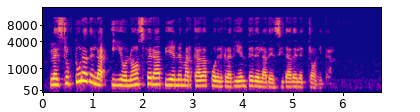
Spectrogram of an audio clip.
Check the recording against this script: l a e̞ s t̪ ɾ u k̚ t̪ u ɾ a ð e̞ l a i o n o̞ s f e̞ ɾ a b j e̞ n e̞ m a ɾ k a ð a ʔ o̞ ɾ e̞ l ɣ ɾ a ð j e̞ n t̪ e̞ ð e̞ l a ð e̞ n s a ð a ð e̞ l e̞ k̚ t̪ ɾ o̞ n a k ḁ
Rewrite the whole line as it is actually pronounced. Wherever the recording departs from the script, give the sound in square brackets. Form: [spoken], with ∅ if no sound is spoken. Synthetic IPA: l a e̞ s t̪ ɾ u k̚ t̪ u ɾ a ð e̞ l a i o n o̞ s f e̞ ɾ a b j e̞ n e̞ m a ɾ k a ð a [p] o̞ ɾ e̞ l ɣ ɾ a ð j e̞ n t̪ e̞ ð e̞ l a ð e̞ n s [i] ð a ð e̞ l e̞ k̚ t̪ ɾ o̞ n [i] k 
